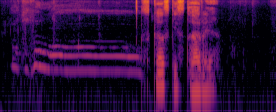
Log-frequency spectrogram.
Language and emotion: Russian, neutral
